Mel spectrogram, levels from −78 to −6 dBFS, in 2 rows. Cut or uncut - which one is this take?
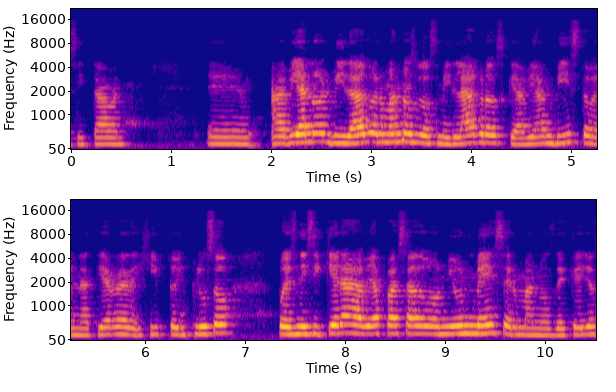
cut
